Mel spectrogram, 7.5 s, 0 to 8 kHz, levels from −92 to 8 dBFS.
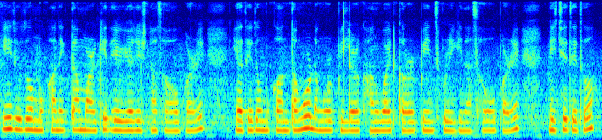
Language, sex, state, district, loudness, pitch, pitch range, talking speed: Nagamese, female, Nagaland, Dimapur, -18 LUFS, 210 Hz, 205-220 Hz, 185 wpm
